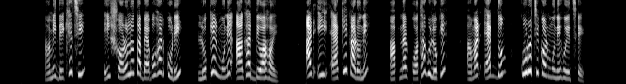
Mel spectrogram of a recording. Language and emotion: Bengali, disgusted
